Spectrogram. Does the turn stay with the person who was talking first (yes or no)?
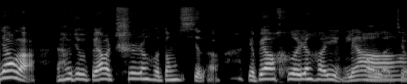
no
